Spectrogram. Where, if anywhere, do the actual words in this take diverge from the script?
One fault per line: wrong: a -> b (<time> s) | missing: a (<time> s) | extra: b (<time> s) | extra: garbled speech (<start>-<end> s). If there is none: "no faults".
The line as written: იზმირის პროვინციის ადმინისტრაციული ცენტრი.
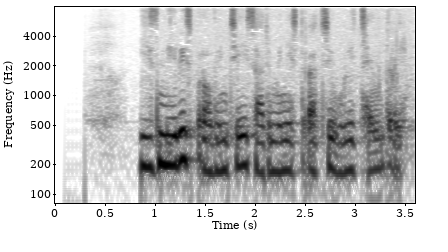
no faults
